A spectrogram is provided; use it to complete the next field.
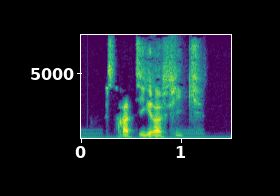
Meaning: stratigraphic
- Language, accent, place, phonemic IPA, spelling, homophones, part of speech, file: French, France, Lyon, /stʁa.ti.ɡʁa.fik/, stratigraphique, stratigraphiques, adjective, LL-Q150 (fra)-stratigraphique.wav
